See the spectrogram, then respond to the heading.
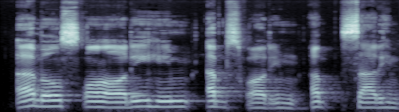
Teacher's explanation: وعلی ابصارہم، ابصارہم، ابصارہم، ابصارہم پڑھتے ہیں، نہ قلقلہ ادا کیا جاتا ہے، با حروف قلقلہ میں سے قلقلہ کرنا چاہیے، اور صاد موٹا حرف ہے، اور صاد کے ساتھ الف مدہ کھینچنا چاہیے، تو ہم یہ ساری چیزوں کو نہیں کیا جاتا۔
